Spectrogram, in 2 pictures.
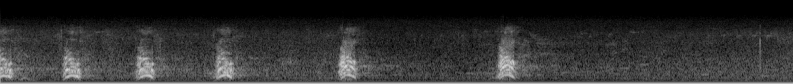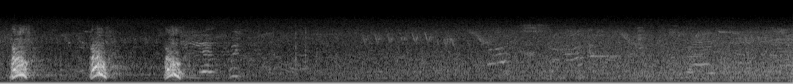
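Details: At the ADRK Körung breed survey in 1994, a Rottweiler gives a run of eight sharp, deep barks over ten seconds, irregularly spaced, then falls silent while quiet room noise continues.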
